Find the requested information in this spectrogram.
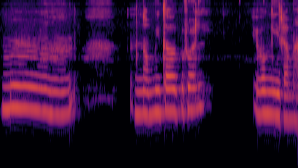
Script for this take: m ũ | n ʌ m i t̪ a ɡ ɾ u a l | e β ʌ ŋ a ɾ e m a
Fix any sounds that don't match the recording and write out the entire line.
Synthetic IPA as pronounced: m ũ | n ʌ m i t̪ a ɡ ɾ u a l | e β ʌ ŋ i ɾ a m a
